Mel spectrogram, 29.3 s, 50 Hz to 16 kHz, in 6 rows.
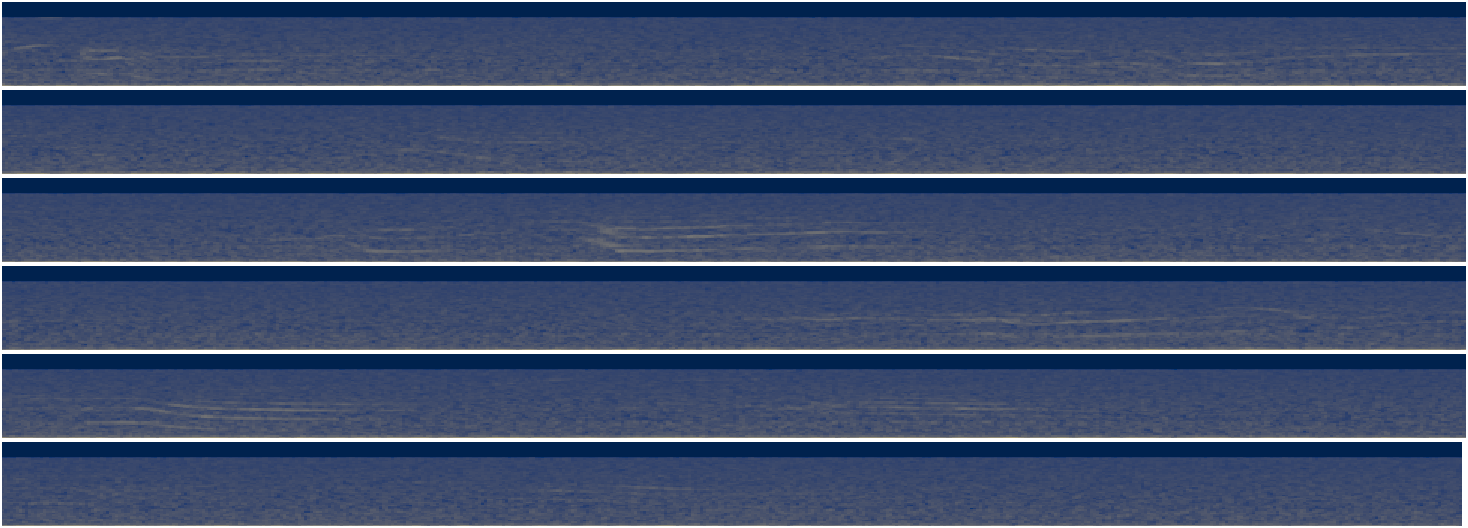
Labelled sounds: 3.3	3.6	killer whale, Bigg's (transient), 1.7 to 2.1 kHz
4.5	4.8	killer whale, Bigg's (transient), 1.5 to 1.6 kHz
10.7	10.9	killer whale, Bigg's (transient), 0.99 to 1.2 kHz
11.5	12.8	killer whale, Bigg's (transient), 1.1 to 8.0 kHz
17.1	19.0	killer whale, Bigg's (transient), 1.2 to 2.6 kHz
19.9	20.7	killer whale, Bigg's (transient), 0.83 to 1.8 kHz
21.7	22.9	killer whale, Bigg's (transient), 1.7 to 5.2 kHz
26.2	26.8	killer whale, Bigg's (transient), 1.7 to 2.3 kHz

